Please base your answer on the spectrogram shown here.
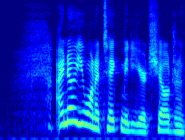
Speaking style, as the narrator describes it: said the fish

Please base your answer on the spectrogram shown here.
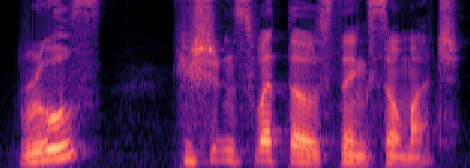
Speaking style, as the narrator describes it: Trickster chuckled

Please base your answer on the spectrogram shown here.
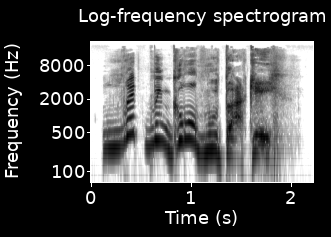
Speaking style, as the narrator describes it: Natasha snarled

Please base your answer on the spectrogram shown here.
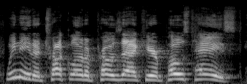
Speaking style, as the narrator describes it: he screams into the radio

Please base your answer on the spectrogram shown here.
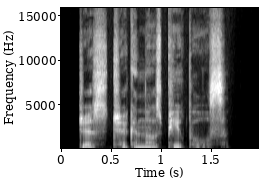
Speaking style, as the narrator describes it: he mutters

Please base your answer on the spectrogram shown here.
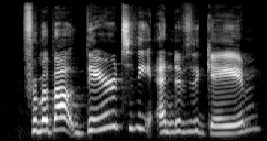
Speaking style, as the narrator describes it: I cried

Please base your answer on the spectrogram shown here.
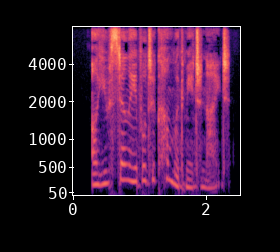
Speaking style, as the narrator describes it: They asked in a gentle tone

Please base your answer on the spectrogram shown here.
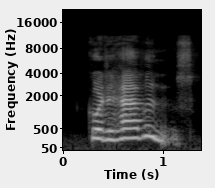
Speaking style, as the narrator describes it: I cried

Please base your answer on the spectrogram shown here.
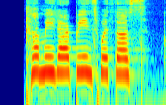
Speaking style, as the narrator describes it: cried the monkeys

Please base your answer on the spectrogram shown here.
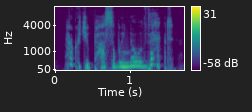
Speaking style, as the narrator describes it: Baz snapped

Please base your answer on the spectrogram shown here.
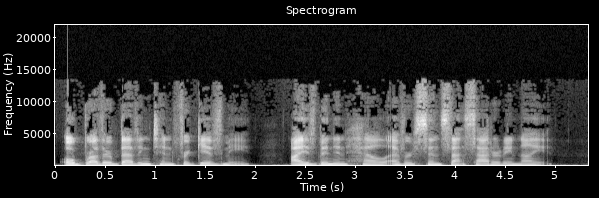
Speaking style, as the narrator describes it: sobbed out

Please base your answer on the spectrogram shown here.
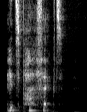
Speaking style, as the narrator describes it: I said quietly

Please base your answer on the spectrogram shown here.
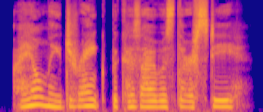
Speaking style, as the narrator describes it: Merlin whispered

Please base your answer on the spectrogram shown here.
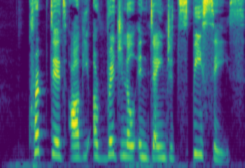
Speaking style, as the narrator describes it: she shouted

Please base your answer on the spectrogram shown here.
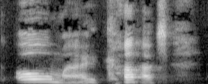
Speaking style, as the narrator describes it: this voice just booms out of the sweat lodge

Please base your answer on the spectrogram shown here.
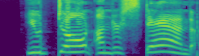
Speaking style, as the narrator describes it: I cried, my words spurting from my common mouth

